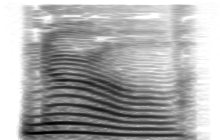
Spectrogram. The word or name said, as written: nurl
